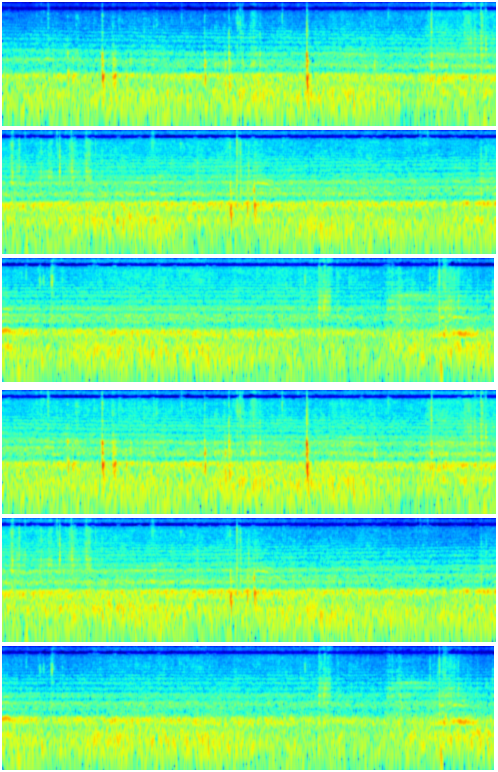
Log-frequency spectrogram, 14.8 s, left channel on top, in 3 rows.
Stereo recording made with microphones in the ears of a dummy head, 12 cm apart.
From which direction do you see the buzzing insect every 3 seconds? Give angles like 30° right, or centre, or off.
40° right, 10° right, 20° left, 30° left, 30° left.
